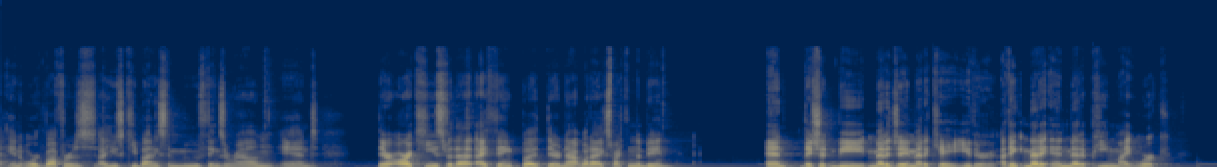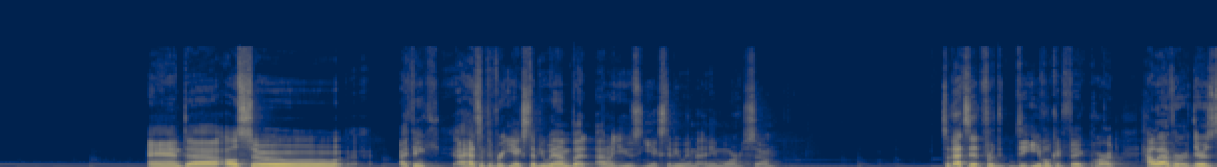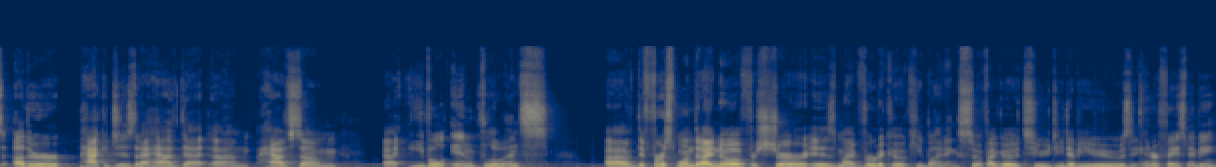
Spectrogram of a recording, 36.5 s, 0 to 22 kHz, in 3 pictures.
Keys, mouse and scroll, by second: 0.0-2.0 typing, 4.7 Return, 6.1 Down, 7.5 Up, 8.0 Right, 9.6 Down, 10.6 Up, 11.6 Down, 13.5 Up, 14.8 Left, 16.4 Up, 16.9 Left, 17.1 Up, 17.5 Left, 18.1 Down, 22.6 Page_Up, 29.9 click, 30.8 ctrl+f, 34.5-35.9 typing.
